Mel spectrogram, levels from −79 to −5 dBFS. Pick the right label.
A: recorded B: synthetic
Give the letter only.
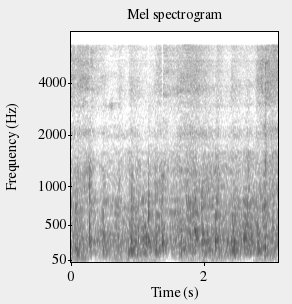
B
